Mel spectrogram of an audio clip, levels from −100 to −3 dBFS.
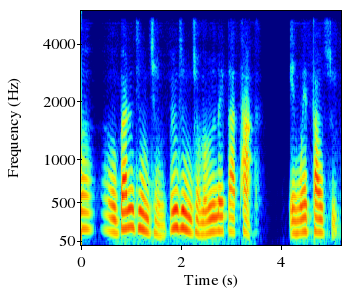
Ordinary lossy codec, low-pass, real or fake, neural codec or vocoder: AAC, 48 kbps; 5.4 kHz; fake; codec, 16 kHz, about 1 kbps, DyCAST, with the encoder's durations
